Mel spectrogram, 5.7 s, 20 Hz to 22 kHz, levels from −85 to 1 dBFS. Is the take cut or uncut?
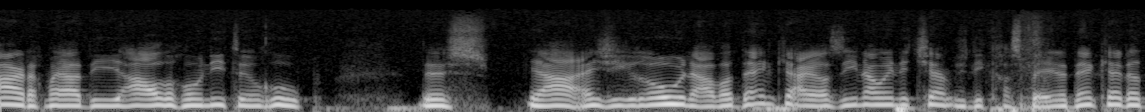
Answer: cut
